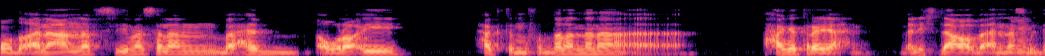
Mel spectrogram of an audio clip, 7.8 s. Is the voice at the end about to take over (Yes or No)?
No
